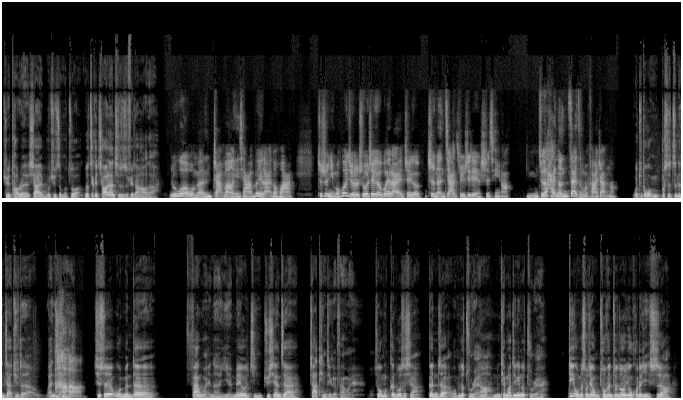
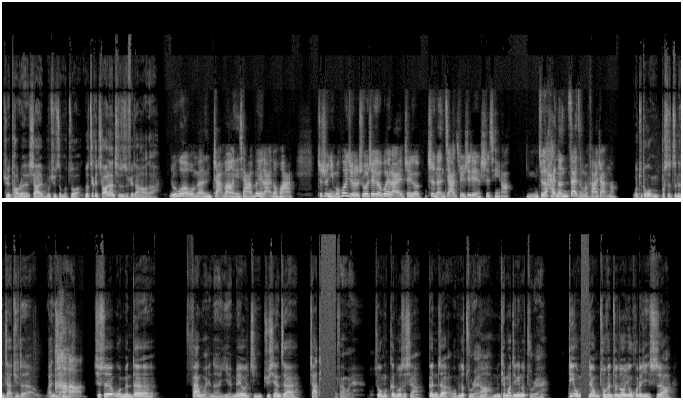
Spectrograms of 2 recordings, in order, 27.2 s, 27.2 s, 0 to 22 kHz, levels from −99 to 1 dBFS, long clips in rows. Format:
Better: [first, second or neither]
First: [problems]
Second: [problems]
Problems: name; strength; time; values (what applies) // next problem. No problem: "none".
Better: first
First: none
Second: audio cutting out; filled with static; at 20 s and at 25 s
